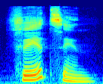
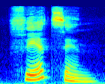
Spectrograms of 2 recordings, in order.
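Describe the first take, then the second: No difference in how they are said.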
